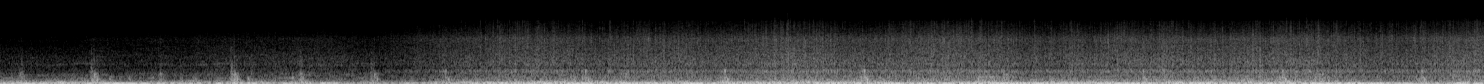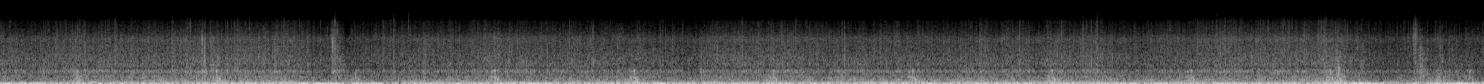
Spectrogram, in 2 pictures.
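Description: A car driving in the rain: a steady hiss of rain and wet-road tyre noise over a low road rumble. The hiss grows louder about four seconds in.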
